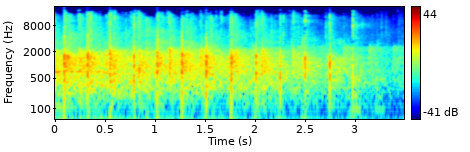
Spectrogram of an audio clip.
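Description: A crowd applauds, many hands clapping in a dense, steady patter with sharper individual claps standing out, loud at first and easing slightly toward the end.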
